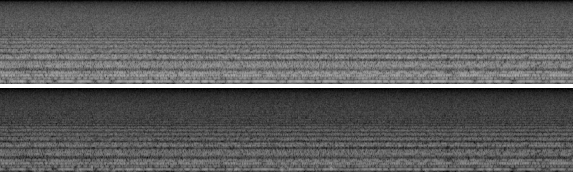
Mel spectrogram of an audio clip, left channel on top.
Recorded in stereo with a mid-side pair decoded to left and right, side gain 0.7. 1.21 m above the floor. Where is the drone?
35° left.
